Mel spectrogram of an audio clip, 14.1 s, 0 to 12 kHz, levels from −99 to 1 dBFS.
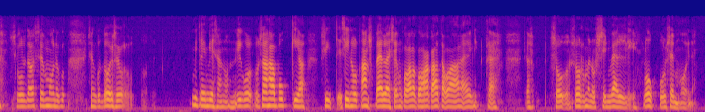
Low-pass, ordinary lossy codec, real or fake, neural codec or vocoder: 7.2 kHz; none; fake; codec, 16 kHz, 4 kbps, FunCodec, trained on LibriTTS, 50 frames a second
